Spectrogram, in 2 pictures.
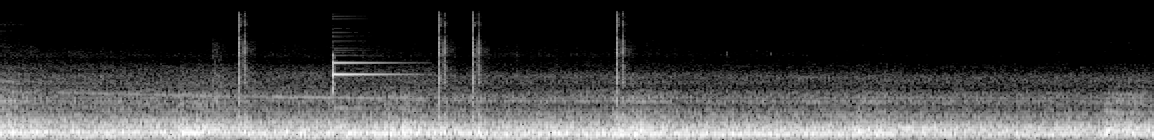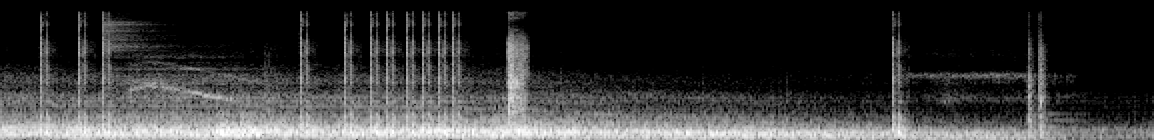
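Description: A train rumbles steadily along the tracks and slowly winds down.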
